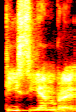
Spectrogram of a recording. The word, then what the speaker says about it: diciembre: December would be December is diciembre. So it's actually spelled with an I after the D, right?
